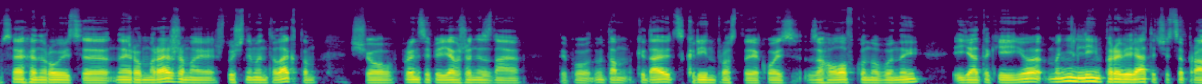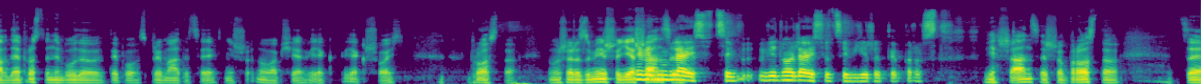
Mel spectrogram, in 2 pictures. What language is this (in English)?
Ukrainian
